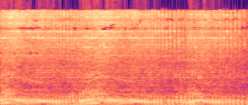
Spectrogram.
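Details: Hero Splendor Plus single-cylinder bike running: a light, quick tick over the exhaust thump. Tappet tick from loose valve clearance, fixed by opening the tappet caps and adjusting.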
